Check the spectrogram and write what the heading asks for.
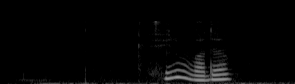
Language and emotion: Russian, neutral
